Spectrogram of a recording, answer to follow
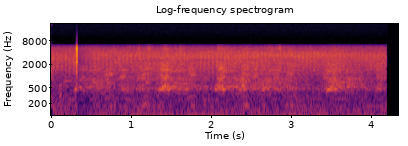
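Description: A single sharp click near the start, then three short animal calls spaced about a second apart, over a steady low rumble.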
